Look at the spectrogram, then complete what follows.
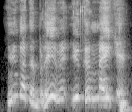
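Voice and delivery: laughing. Real, not acted. Telling listeners they can practice it, laughing. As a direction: chuckle it out, amused.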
